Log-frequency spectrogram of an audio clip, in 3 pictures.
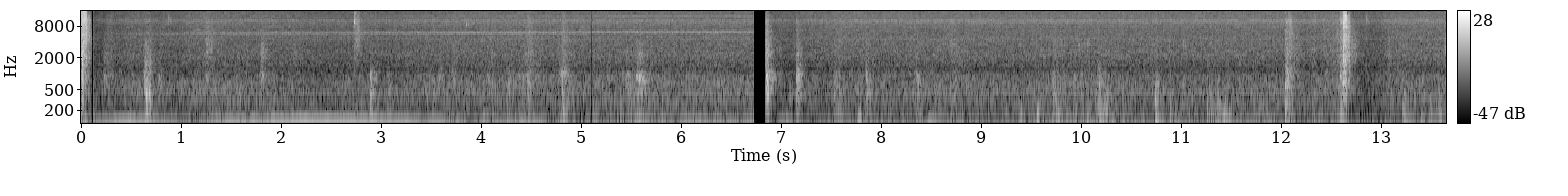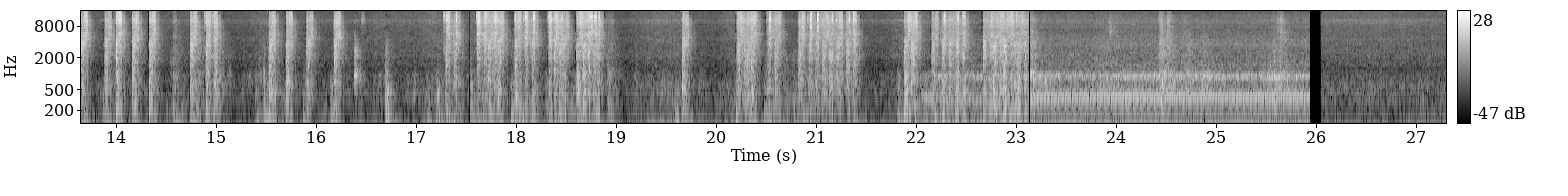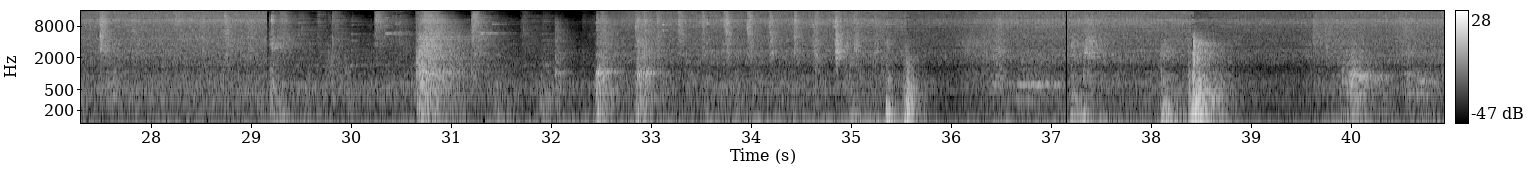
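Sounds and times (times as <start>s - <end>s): power tool motor running: 21.8s - 26.0s.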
